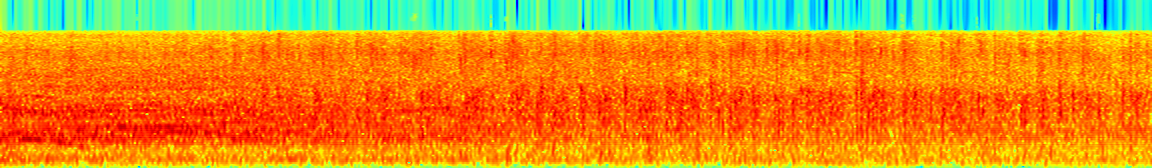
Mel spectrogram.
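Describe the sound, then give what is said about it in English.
Cadets at a football stadium applaud, a sustained, dense clatter of many hands clapping at a loud, fairly steady level that eases slightly toward the end. “Those of you in the end zone might have cheered a little early”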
